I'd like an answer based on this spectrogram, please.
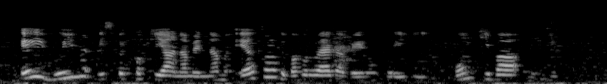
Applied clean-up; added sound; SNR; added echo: classical method Wiener filter.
